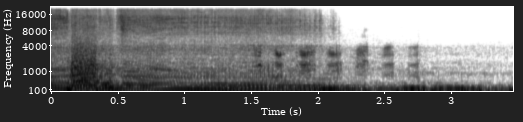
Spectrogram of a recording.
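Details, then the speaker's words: LS1-swapped HQ Holden on first drive, diff dumps refitted, no tailpipes: deep burbling V8 blips up and drops back, low rumble with intake roar and overrun crackles, sounds much better. Normal V8 revving. "That sounds good. That sounds a lot better, doesn't it? Yeah, it sounds heaps better."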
